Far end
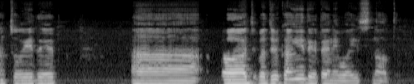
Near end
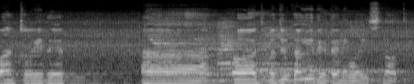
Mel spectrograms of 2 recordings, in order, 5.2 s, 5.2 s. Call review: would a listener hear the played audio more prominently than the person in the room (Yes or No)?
Yes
